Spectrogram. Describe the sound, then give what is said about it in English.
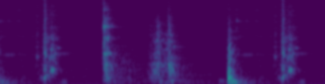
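Metal pots and pans clank and scrape in an irregular series of about six knocks, some sharp and ringing, others softer and brushing, as someone silently cooks dinner in the wrong pans, with no voices. “Mum has resigned herself to silent cooking in the wrong pans.”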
